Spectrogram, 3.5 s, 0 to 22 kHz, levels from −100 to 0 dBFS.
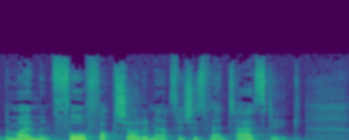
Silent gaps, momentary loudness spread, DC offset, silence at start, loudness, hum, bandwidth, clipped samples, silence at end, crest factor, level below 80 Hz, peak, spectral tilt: none; 15 LU; under 0.1%; 0 s; -28 LUFS; none; 13.5 kHz; under 0.1%; 0 s; 18 dB; -68 dBFS; -12 dBFS; -5 dB/octave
